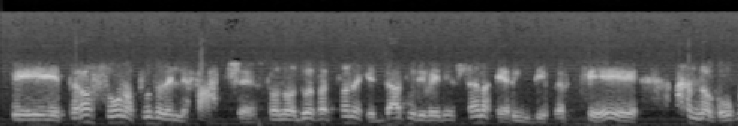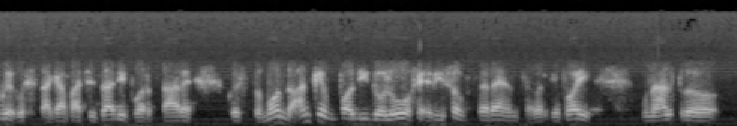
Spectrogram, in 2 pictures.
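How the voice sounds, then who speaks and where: Male theatre director as interview guest: low-ish, husky, searching delivery with throat-clearing, dry telephone-quality sound. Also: dry recording. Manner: hesitant, searching for words, frequent throat-clearing. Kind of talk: radio interview, explaining his work. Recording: muffled, tinny phone line on radio.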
